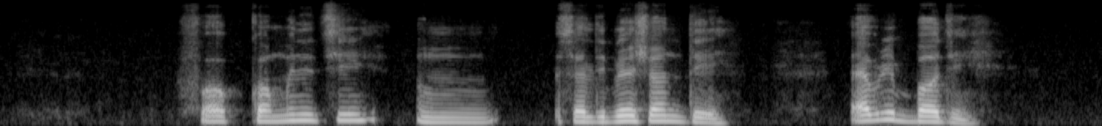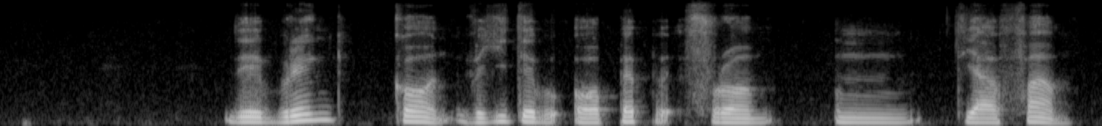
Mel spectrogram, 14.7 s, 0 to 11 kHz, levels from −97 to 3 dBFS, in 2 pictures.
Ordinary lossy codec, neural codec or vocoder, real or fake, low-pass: Opus, 24 kbps; none; real; 9.9 kHz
